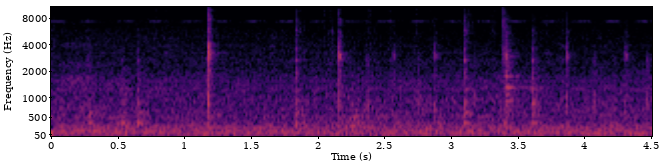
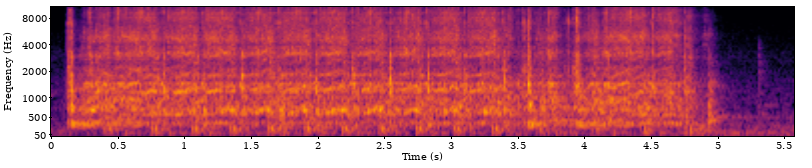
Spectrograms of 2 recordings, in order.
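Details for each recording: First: Junked John Deere riding mower being revived, key switched on while jumping the starter: quiet background with a few sharp irregular ticks and one crisp click as the fuel solenoid opens normally. Spark required bypassing the ground wire. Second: Curbside-junk John Deere riding mower cranked by jumping the starter directly, spark plug pulled for a spark check; several bursts of cranking with pauses and it never catches; turns over but no start, apparently getting fuel, cause unconfirmed.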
